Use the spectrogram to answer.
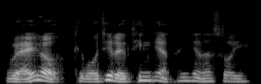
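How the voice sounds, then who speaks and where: Man, venue staff, hesitant speech, fillers, slightly high voice. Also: moderate pace, a little mellow. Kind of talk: casual exchange.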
